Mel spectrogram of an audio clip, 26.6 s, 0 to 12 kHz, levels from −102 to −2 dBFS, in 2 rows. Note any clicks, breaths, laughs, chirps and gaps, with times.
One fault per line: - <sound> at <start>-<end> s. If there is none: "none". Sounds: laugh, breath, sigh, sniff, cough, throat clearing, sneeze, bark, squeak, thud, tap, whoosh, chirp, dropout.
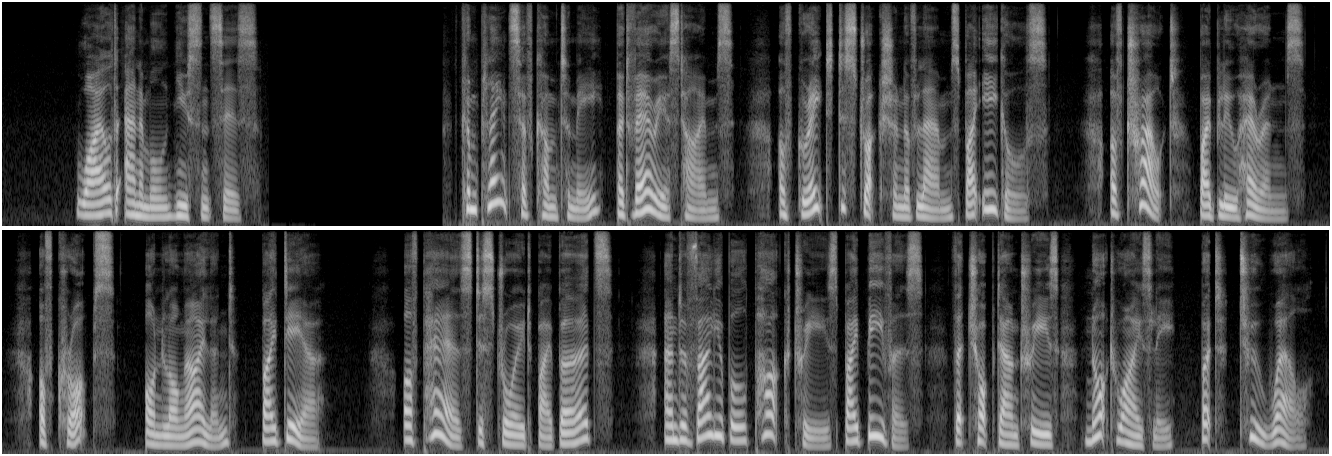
none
